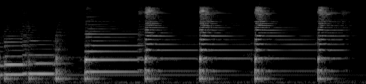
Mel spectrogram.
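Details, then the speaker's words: Recording King Dirty 30s acoustic guitar with one fret seated too low: plucked notes, the first few cut off short as the low fret chokes the note, before leveling and recrowning the frets. "So you can tell it's just one low fret, but it's very obvious when you hit that note."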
